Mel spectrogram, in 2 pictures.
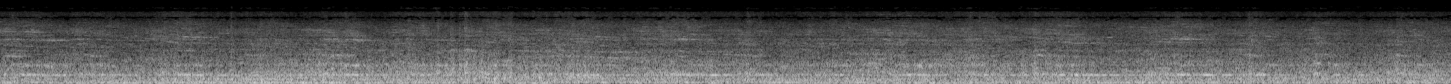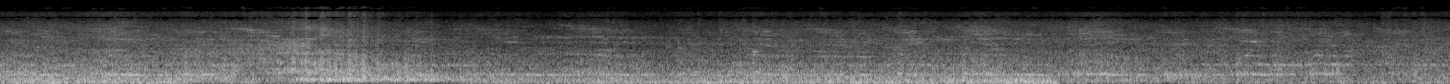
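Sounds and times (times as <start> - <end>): train wheels on rail: 0.0 - 29.0.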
